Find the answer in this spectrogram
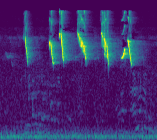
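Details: A Criollo canary of the basto type sings a run of sharp, very high notes, each sweeping steeply downward, about two a second, over a faint low hum.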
